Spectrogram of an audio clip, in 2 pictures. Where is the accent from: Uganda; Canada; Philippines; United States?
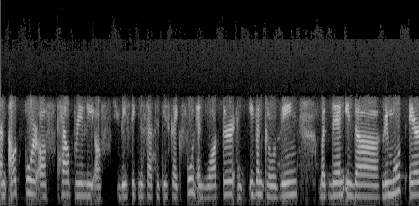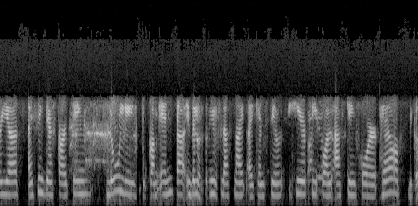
Philippines; Mindanao; from the Philippines here in Mindanao.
